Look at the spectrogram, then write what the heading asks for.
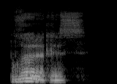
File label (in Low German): "Pröllekes", Platt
